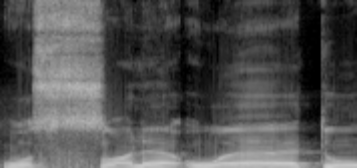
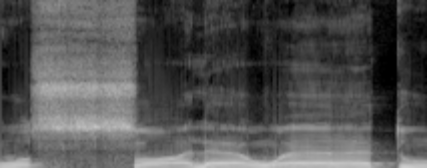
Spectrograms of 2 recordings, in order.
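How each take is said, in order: No difference in how they are said.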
